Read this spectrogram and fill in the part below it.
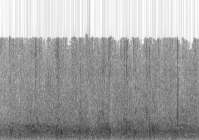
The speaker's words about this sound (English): Crowds of green and gold erupted on the banks of the Brisbane River as history was made.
